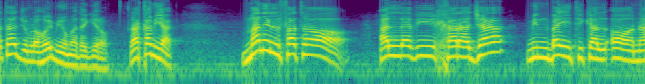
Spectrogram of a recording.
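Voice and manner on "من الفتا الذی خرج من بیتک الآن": slow recitation. Shown as a demonstration. Teacher recites Arabic exercise line.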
